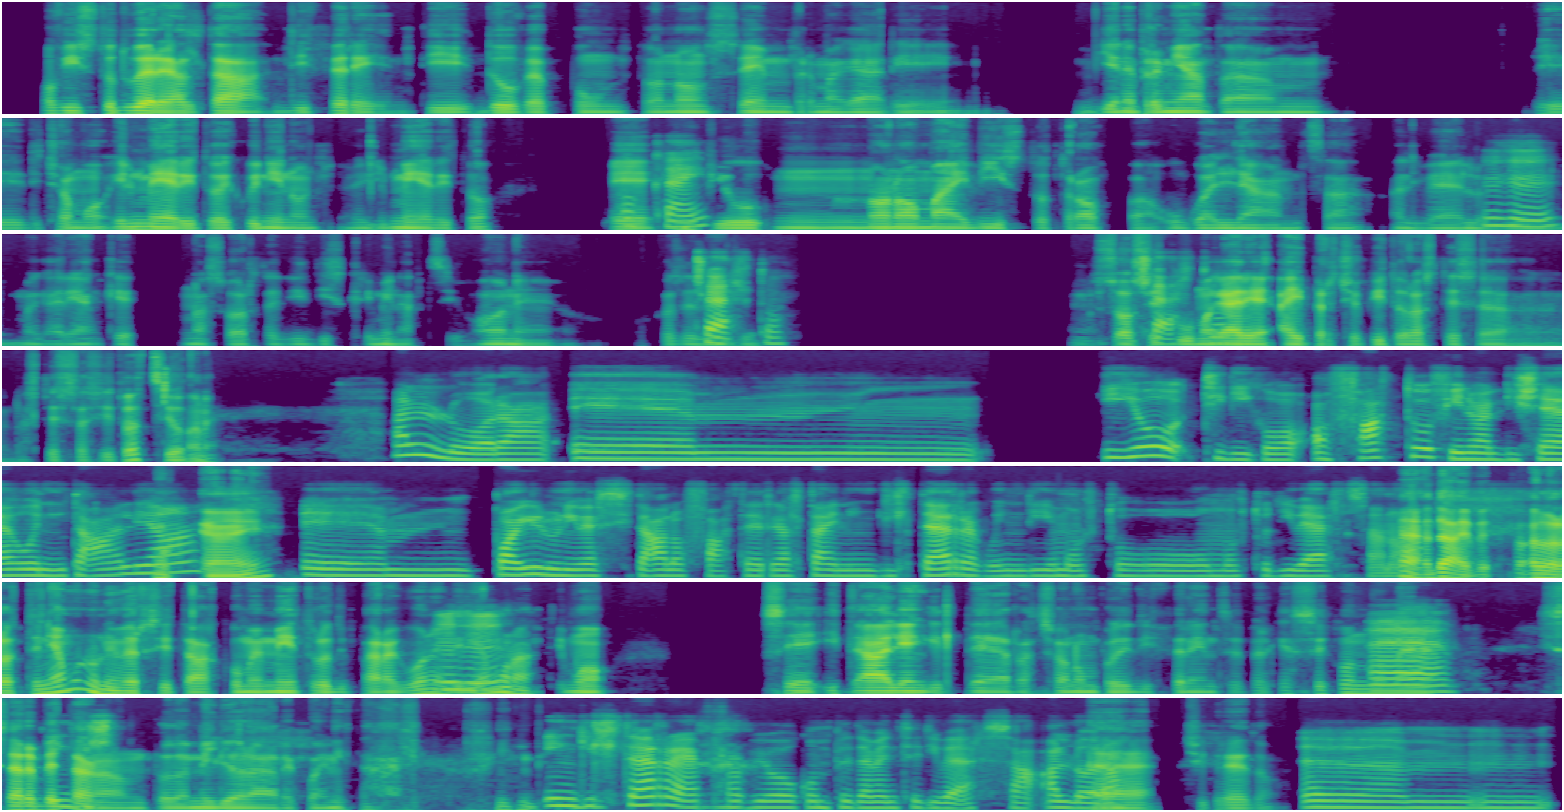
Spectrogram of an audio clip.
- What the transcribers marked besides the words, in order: alarm; drawn out: "ehm"; tapping; laughing while speaking: "Italia, quindi"; chuckle; "proprio" said as "propio"
- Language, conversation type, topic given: Italian, unstructured, Credi che la scuola sia uguale per tutti gli studenti?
